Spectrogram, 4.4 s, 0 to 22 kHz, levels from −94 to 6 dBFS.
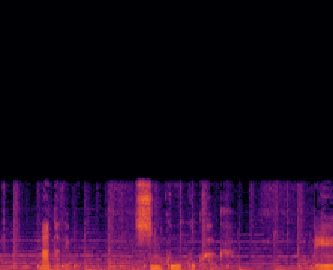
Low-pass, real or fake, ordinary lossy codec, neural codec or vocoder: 7.2 kHz; real; none; none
